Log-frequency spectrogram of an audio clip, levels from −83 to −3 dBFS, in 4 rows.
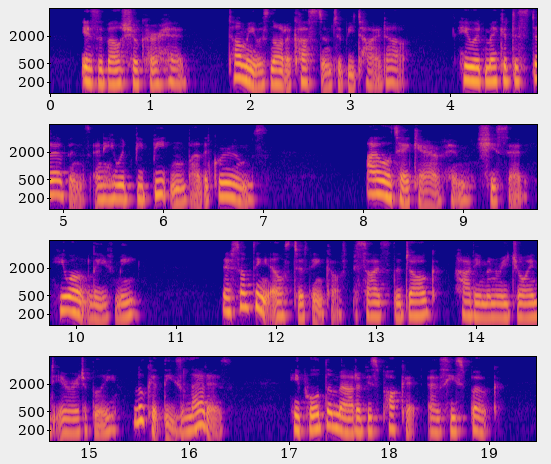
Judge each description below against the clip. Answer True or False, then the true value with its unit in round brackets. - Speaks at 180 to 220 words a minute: True (195 wpm)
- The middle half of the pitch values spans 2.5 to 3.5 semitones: True (3.1 semitones)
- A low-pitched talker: False (190 Hz)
